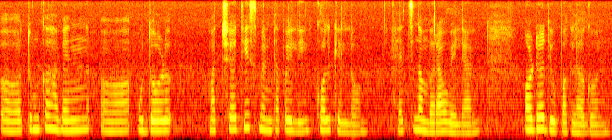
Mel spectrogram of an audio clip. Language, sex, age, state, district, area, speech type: Goan Konkani, female, 18-30, Goa, Quepem, rural, spontaneous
